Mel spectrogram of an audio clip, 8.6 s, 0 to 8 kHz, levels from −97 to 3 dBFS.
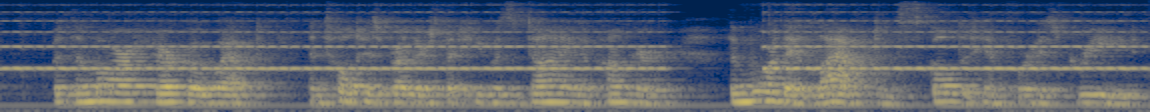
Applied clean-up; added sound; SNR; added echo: none; Bowed string instrument; 4 dB; reverberation time 0.9 s.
